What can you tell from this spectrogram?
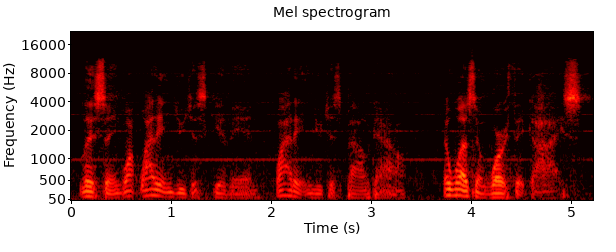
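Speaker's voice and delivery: very low, very soft lament; hushed regret. Acted. Onlooker to the men thrown into the furnace, hushed and low. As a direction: drop to a murmur, as if all is lost. Imagined onlooker mourning the men's fate.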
